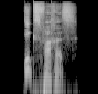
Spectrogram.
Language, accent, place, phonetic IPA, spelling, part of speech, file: German, Germany, Berlin, [ˈɪksfaxəs], x-faches, adjective, De-x-faches.ogg
- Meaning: strong/mixed nominative/accusative neuter singular of x-fach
